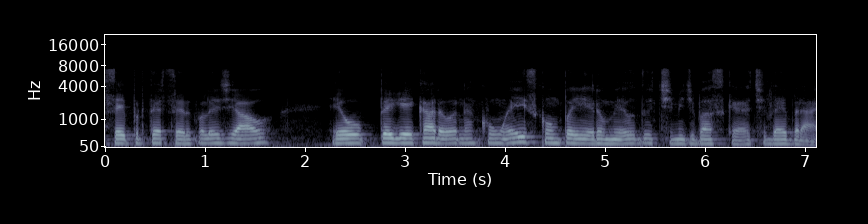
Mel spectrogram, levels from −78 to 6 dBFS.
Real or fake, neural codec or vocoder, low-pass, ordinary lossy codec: real; none; 7.2 kHz; none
